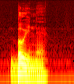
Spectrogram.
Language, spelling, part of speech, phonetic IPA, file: Polish, bujny, adjective, [ˈbujnɨ], Pl-bujny.ogg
